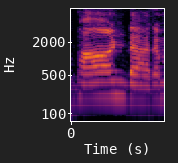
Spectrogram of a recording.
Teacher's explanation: అనుస్వరం తర్వాత డ ఉంది కాబట్టి డ అంటే ట వర్గంలో ఉంది కాబట్టి ట ట డ డ ణ వస్తుంది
